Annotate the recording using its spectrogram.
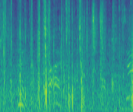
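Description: Rapid, irregular taps and scuffs of players' shoes running on an artificial-turf futsal court, with faint voices.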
